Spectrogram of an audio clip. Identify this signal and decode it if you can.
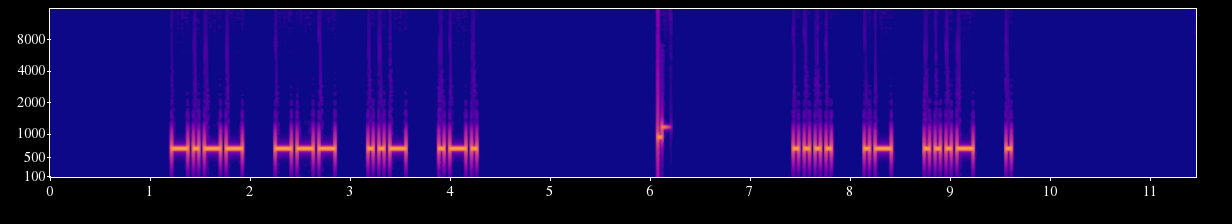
Morse code, heard as a keyed tone, about 22 wpm, spaced as for 16 wpm, 700 Hz. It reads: YOUR HAVE
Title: 2x Character Spacing - Top 200 Words - 22wpm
